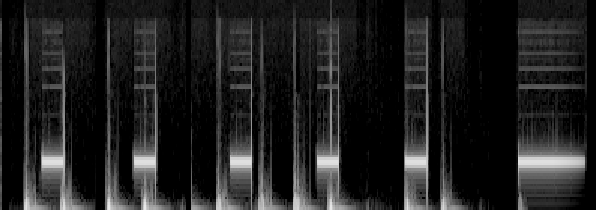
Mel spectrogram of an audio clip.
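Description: Heartbeat sound effect: low thumps in lub-dub pairs about a second apart, each with a short high heart-monitor beep. Near the end comes a last thump, then a steady monitor tone held for most of a second, a flatline.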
